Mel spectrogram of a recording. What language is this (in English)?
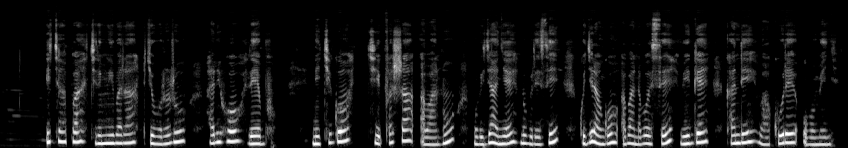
Kinyarwanda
